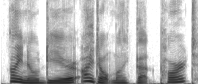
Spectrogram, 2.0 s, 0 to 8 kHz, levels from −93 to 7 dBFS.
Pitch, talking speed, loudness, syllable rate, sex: 200 Hz, 240 wpm, -15 LUFS, 4.6 syllables/s, female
